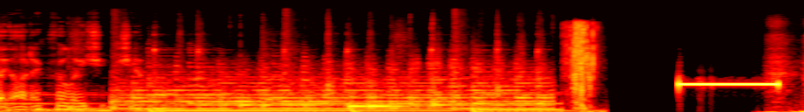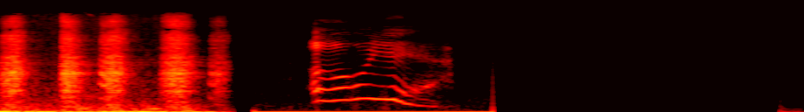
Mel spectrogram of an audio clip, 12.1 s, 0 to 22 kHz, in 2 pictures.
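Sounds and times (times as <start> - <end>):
music: 0.0 - 4.2
loud bleep tone: 5.1 - 5.8.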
